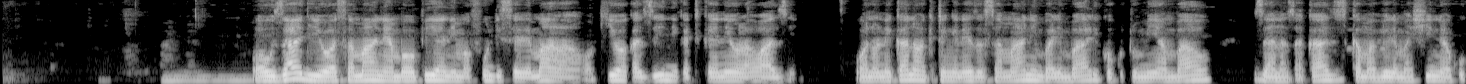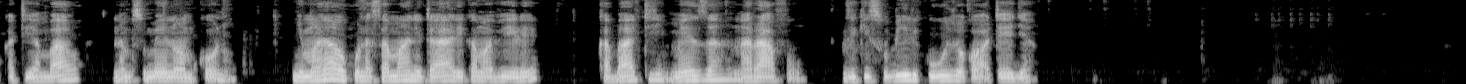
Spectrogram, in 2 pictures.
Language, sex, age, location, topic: Swahili, female, 18-24, Dar es Salaam, finance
